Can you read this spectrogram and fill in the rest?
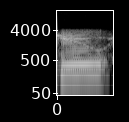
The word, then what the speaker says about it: Hugh: Hugh, H-U-G-H. The last name, Paulson, is spelled T like Tom, R-A-U-L-S-E-N like Nancy.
